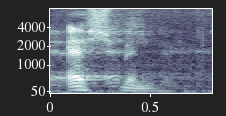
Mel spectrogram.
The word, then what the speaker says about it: Eshman: Yeah, Eshman. Eshman. Rhymes with freshman.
